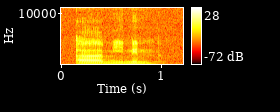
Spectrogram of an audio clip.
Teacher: A-nya tenggorokan bawah ya, hamzah atau alif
